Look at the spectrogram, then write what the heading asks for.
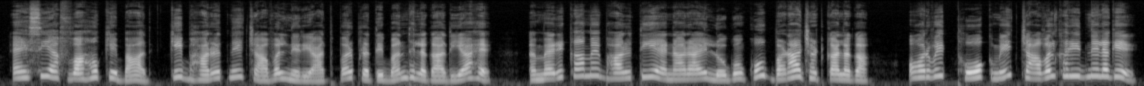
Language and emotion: Hindi, surprised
